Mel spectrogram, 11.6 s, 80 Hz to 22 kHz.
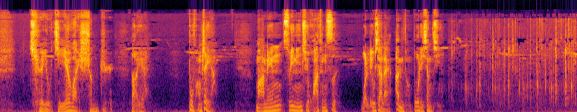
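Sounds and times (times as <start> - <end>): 
speech: 0.7 - 3.0, 3.8 - 4.4, 5.1 - 9.0
horse hooves clip-clopping: 8.9 - 11.5
horse-drawn carriage rumbling: 8.9 - 11.5.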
